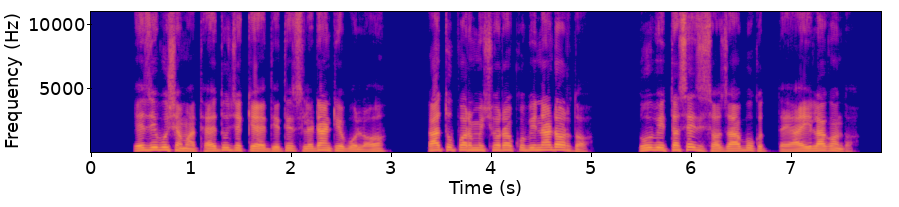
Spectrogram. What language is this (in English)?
Mahasu Pahari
